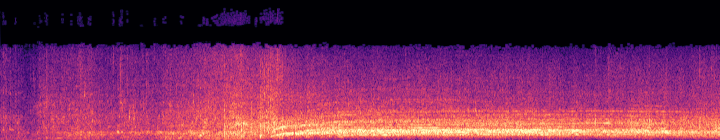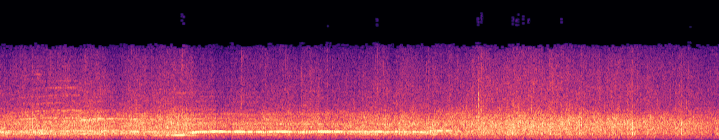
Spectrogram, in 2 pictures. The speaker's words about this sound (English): You actually only need to clap the one time, but it's cool.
